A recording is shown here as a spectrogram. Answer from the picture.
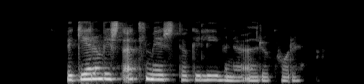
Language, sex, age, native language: Icelandic, female, 20-29, Icelandic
